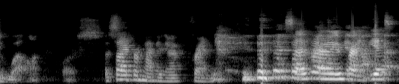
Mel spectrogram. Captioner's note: laughs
